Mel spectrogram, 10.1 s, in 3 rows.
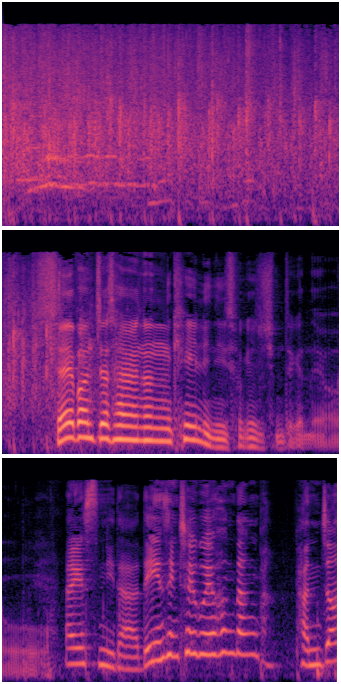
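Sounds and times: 
small group clapping: 0.0 - 4.7
speech: 3.9 - 10.0.

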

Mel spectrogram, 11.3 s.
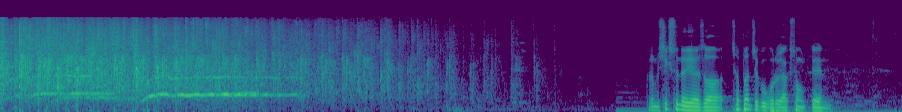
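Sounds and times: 
audience applause welcoming a musician: 0.0 - 6.9
speech: 8.1 - 10.5.

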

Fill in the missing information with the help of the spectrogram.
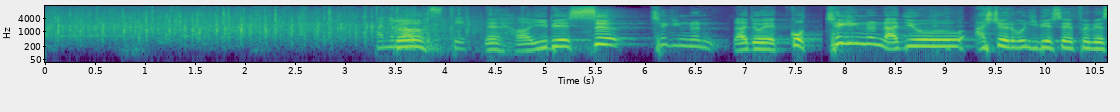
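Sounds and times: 
crowd applauding: 0.0 - 5.1
speech: 3.3 - 10.6.

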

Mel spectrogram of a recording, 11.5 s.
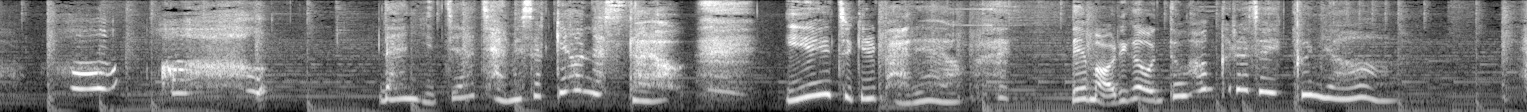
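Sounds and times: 
drawn-out voiced yawn: 0.1 - 2.1
speech: 3.2 - 10.5.

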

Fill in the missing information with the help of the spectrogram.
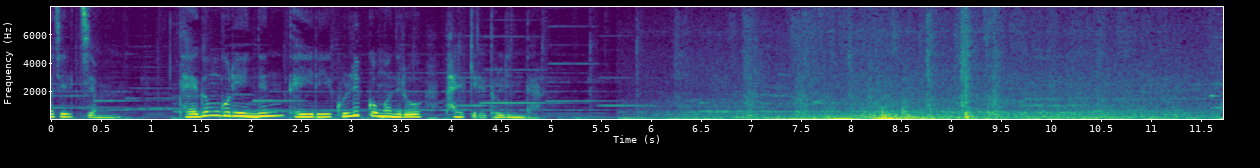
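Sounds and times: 
speech: 0.0 - 5.0
monorail train running: 4.2 - 11.7.

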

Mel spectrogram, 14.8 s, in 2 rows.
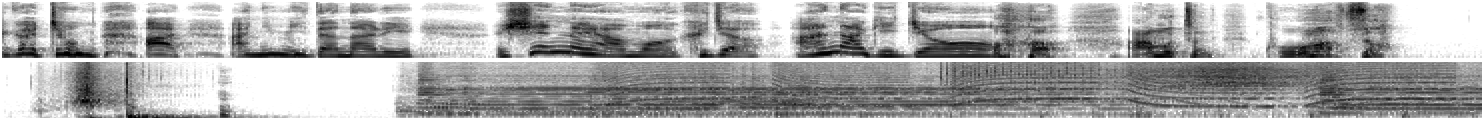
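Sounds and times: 
speech: 0.0 - 7.0
arrow flying in and striking: 7.6 - 8.6
music with gliding bending tones: 9.4 - 14.7.

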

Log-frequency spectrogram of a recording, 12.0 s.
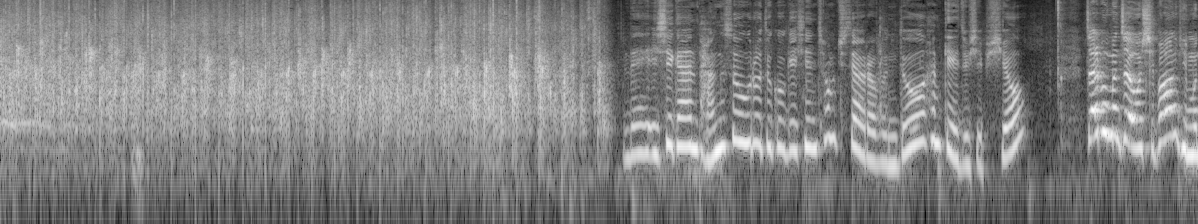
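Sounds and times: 
audience applause: 0.0 - 6.2
speech: 6.3 - 11.9.

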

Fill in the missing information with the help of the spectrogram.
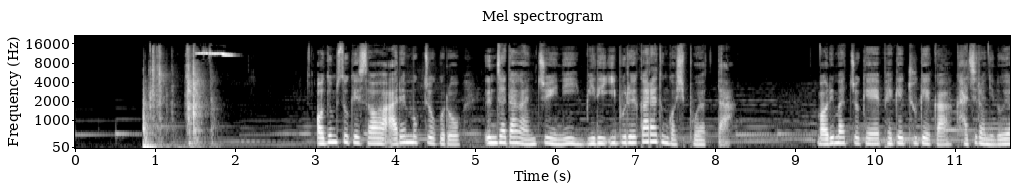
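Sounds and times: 
door opening: 0.8 - 2.3
speech: 3.0 - 8.3, 9.3 - 11.6.

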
